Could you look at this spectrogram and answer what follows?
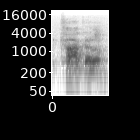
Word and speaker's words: cacao: Cacao.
